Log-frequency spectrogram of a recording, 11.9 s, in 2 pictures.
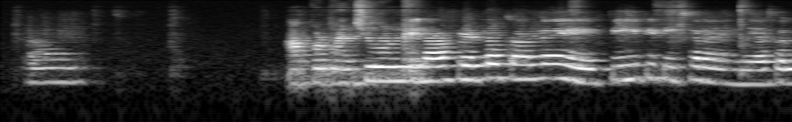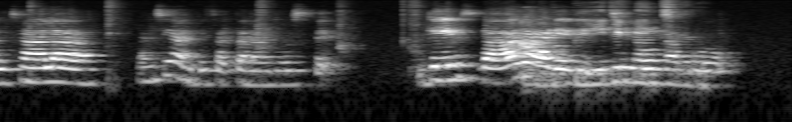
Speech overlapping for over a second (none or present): present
